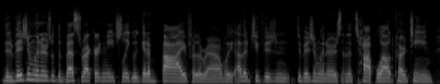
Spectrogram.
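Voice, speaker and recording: A woman in her thirties hosting a casual sports podcast, her voice hoarse from illness, talking in an animated, emphatic way. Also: lowish voice, rapid-fire. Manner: animated, emphatic, riffs with rising exclamations. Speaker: podcast host.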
